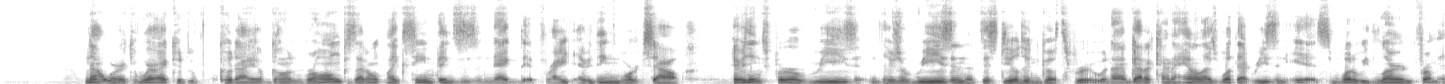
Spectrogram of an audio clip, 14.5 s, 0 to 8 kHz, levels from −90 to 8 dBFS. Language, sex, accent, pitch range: English, male, American, 85-110 Hz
